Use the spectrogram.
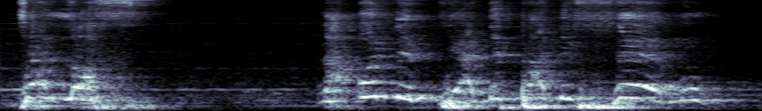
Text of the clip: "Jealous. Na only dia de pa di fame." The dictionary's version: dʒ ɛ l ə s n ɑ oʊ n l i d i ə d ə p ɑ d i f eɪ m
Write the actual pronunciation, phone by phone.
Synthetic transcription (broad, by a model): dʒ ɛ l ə s n ɑ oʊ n i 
